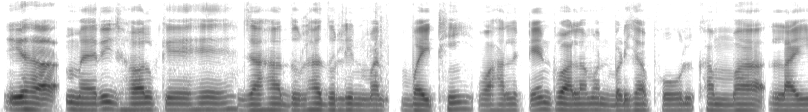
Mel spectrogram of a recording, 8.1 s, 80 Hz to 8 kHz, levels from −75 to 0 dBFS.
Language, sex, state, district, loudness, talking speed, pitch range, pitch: Hindi, male, Chhattisgarh, Raigarh, -27 LUFS, 150 wpm, 115-120 Hz, 115 Hz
